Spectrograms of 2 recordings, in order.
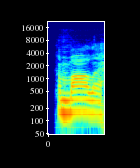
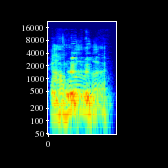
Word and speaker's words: Kamala: was talking about when he was talking about Kamala Harris, and he was saying, it's a thing of nightmares. Liz is big on pronunciation. Kamala, I said it right. Okay, oh, Kamala, right. I said it wrong. Kamala.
